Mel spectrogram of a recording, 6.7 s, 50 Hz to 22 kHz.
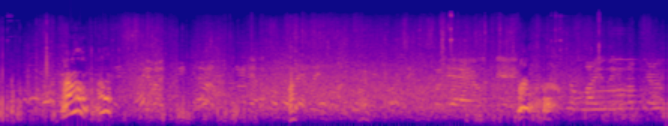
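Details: Among 22 Basset Hounds walking through Hazlehead Park, Aberdeen, on 2 February 2014, a pair of ringing barks opens the clip and another sounds near the end, over steady outdoor conversation.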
